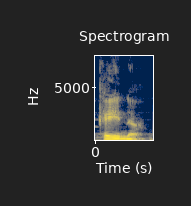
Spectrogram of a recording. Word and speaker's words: cena: E cena sarebbe, in restituta sarebbe Kena.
